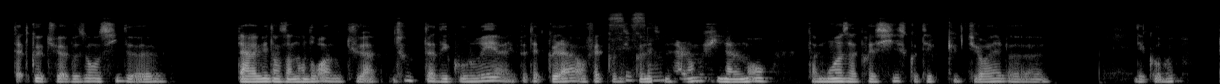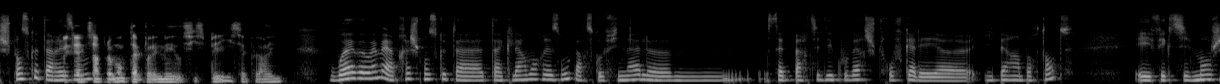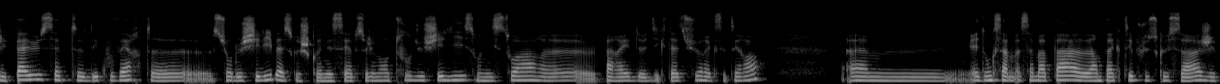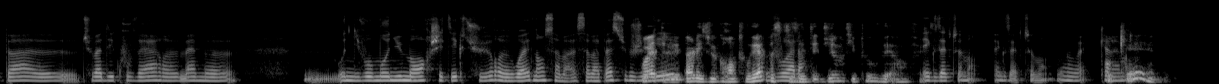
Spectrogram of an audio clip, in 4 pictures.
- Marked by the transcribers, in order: stressed: "tout"; drawn out: "hem"; stressed: "pas"; drawn out: "Hem"; tapping
- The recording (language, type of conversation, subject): French, podcast, Peux-tu raconter une histoire de migration dans ta famille ?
